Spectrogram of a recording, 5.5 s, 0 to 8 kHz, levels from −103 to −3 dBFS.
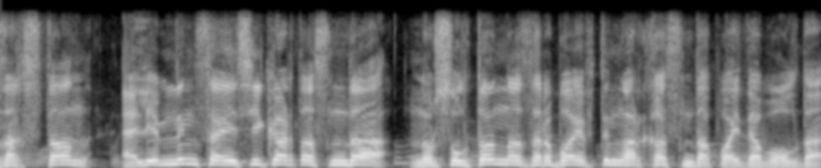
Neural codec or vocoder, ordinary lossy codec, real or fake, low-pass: none; none; real; 7.2 kHz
